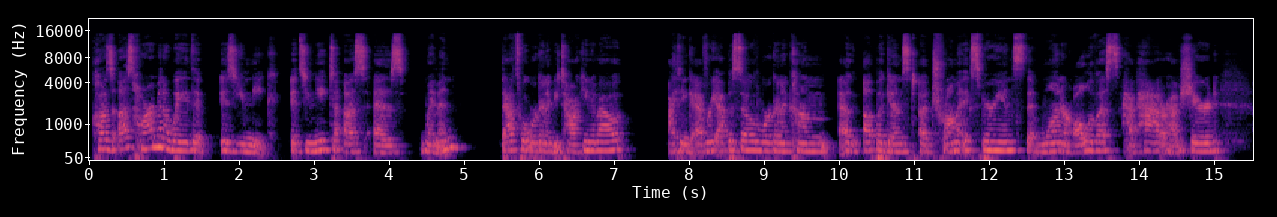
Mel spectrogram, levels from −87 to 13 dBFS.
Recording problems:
off-mic speech; far
room echo; very slight; dies away in 0.2 s

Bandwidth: 15 kHz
